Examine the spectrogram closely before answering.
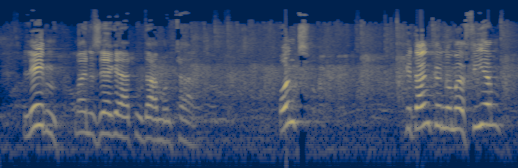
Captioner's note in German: Beifall Freie Demokraten und SPD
